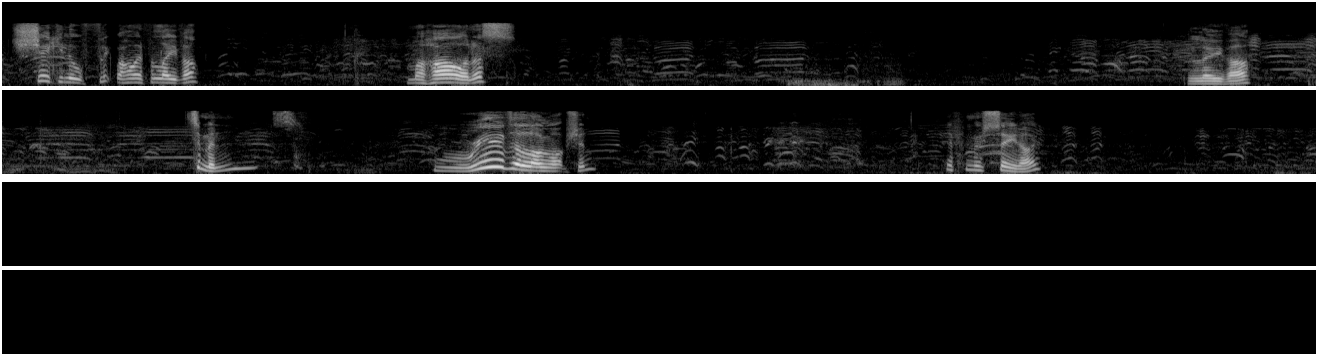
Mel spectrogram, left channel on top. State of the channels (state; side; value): silent; right; digital silence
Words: cheeky little flick behind for Lever. Mahalanis. Lever. Timmins with the long option. If Musino.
